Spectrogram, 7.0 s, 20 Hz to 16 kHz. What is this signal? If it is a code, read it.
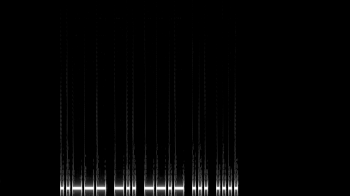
Morse code, heard as a keyed tone, about 21 wpm, 700 Hz. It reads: 2DQSH
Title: Code Groups - 5 Letter:Numbers - 20wpm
